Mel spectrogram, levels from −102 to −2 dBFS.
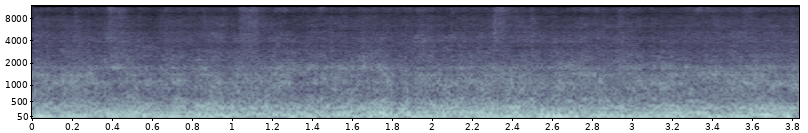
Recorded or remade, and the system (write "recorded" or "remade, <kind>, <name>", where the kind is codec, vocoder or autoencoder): remade, codec, HILCodec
